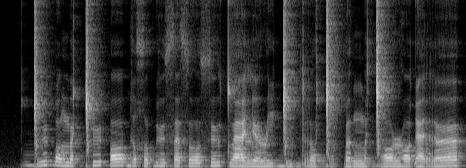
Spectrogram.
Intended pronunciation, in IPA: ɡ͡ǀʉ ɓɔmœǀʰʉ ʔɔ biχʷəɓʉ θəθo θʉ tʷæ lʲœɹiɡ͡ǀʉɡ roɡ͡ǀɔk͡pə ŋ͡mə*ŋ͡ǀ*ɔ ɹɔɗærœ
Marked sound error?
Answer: yes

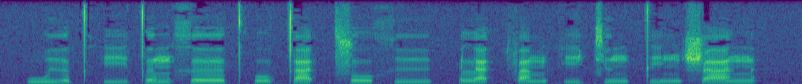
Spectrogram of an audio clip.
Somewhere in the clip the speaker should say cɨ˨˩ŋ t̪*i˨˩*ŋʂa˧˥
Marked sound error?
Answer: no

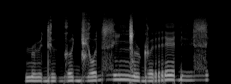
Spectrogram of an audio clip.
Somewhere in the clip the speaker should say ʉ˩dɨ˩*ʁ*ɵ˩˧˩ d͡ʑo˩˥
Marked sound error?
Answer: yes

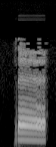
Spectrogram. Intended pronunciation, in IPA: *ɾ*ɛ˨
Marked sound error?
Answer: no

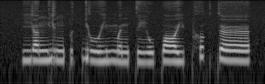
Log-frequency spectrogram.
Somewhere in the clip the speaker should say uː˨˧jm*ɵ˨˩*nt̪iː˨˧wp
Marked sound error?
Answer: yes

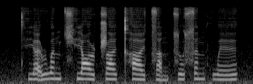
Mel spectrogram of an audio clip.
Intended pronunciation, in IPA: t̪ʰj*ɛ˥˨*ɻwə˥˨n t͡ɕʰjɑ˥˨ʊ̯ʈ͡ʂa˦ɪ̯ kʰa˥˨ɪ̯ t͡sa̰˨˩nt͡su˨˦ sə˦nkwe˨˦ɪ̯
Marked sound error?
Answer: yes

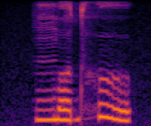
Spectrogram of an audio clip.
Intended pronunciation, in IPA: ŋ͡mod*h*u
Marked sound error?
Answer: no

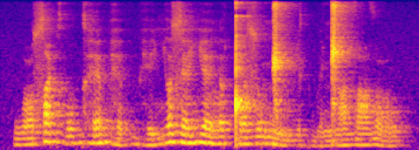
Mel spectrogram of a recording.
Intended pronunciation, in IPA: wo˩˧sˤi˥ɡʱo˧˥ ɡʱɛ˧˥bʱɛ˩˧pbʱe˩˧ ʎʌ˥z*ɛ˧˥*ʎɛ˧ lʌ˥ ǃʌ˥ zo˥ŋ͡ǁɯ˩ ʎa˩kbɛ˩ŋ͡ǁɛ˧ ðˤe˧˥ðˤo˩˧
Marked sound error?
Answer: no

